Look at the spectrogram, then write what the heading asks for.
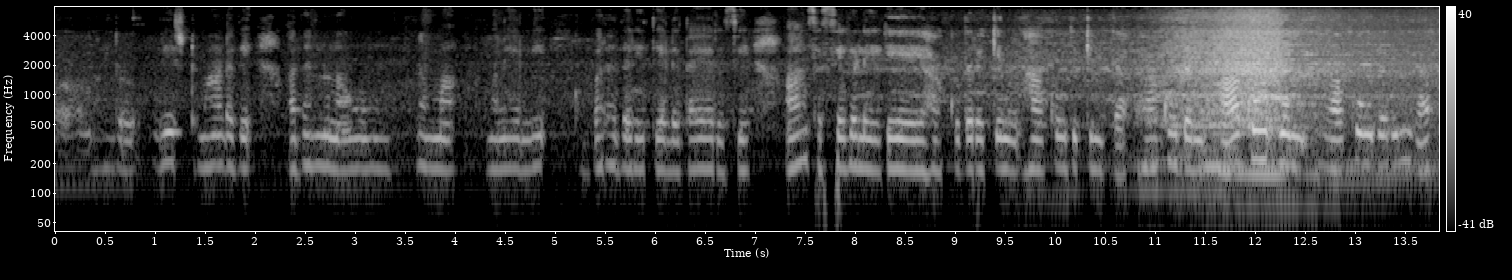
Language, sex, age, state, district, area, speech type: Kannada, female, 45-60, Karnataka, Udupi, rural, spontaneous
